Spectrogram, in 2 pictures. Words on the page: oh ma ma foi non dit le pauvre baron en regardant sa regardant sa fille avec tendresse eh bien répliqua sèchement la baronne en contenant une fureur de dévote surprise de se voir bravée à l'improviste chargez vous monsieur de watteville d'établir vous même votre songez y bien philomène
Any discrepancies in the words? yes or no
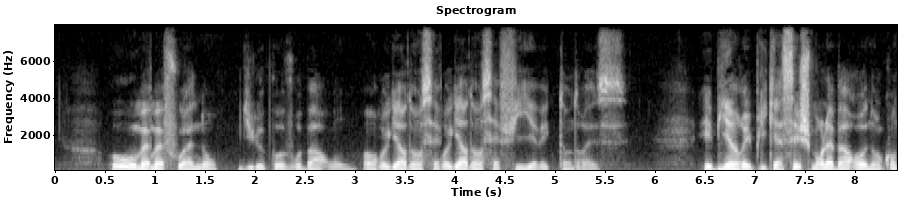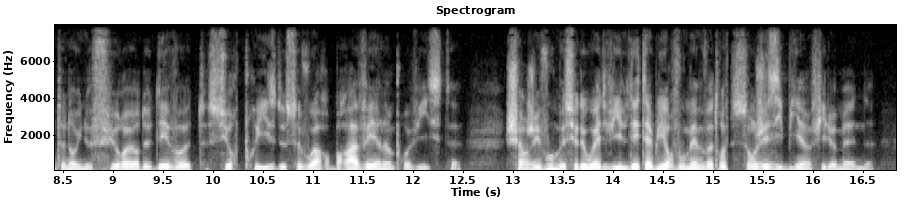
no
